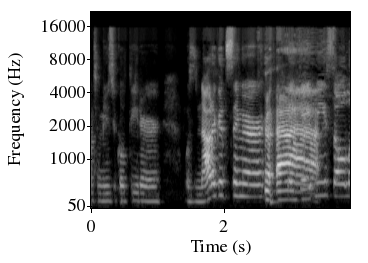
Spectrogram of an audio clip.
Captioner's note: laughs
